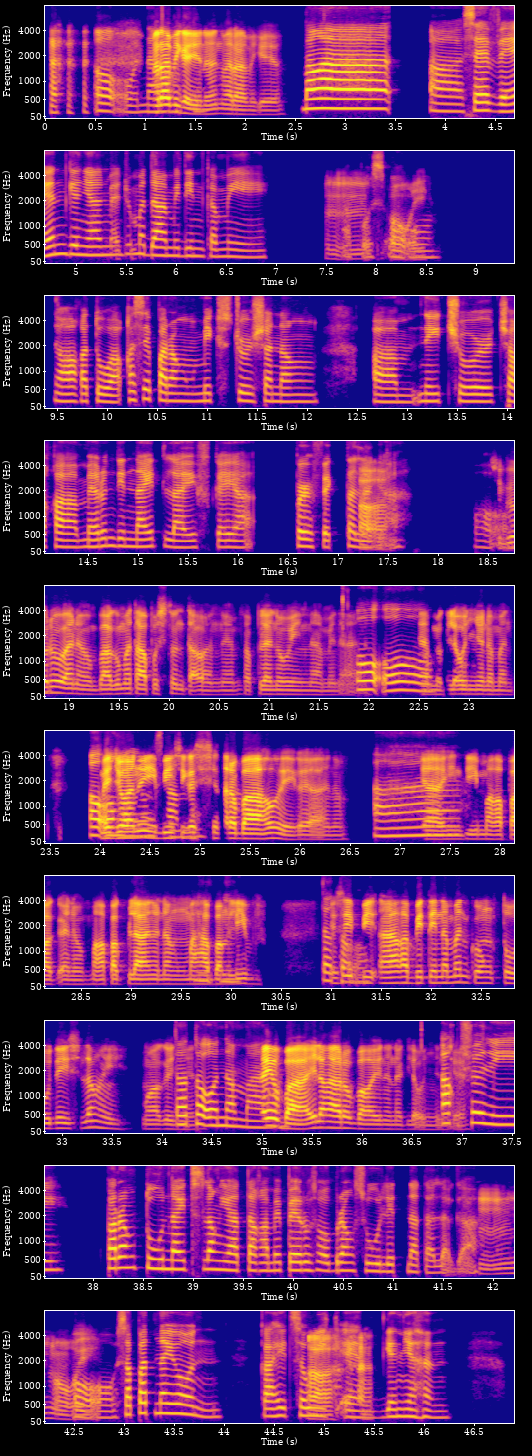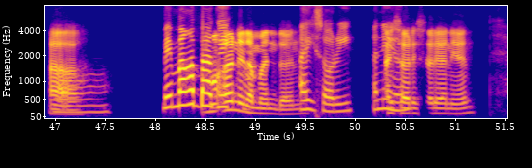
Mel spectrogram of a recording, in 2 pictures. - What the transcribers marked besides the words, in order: laugh; other background noise; tapping; background speech; laugh; laughing while speaking: "ganyan"
- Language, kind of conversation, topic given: Filipino, unstructured, Ano ang pinakamasayang alaala mo sa isang biyahe sa kalsada?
